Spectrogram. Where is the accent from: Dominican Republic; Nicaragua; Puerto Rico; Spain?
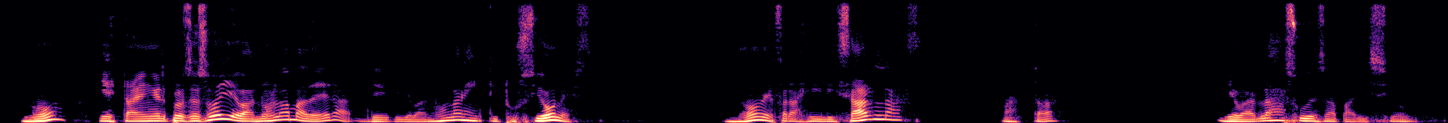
Puerto Rico; somos puertorriqueños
